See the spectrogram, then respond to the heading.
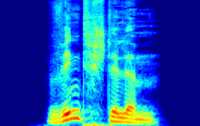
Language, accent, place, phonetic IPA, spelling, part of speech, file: German, Germany, Berlin, [ˈvɪntˌʃtɪləm], windstillem, adjective, De-windstillem.ogg
- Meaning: strong dative masculine/neuter singular of windstill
